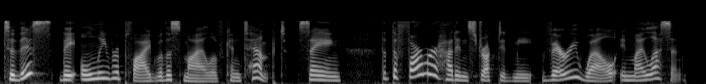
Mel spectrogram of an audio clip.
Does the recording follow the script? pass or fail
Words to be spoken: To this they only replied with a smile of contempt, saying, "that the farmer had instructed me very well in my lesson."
pass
